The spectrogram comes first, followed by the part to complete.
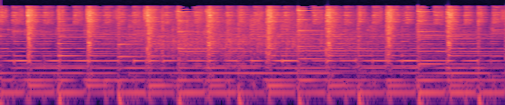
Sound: audience applauds

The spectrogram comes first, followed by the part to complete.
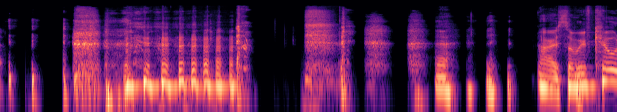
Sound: laughter

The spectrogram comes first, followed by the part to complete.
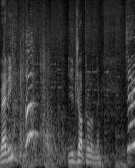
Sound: exclaims

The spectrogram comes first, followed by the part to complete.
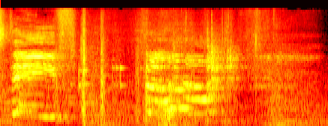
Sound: screams

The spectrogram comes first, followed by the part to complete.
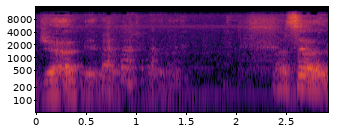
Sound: chuckles

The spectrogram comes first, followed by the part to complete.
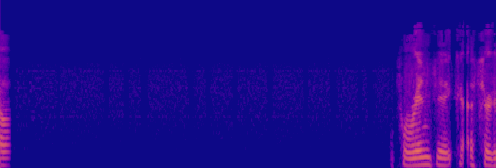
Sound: no audio

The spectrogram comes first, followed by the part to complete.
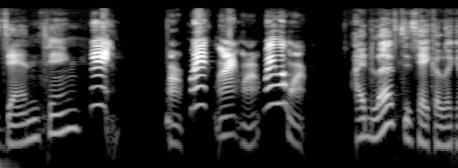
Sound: squawk

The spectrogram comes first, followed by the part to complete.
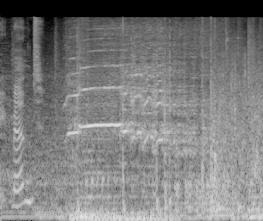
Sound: neighing

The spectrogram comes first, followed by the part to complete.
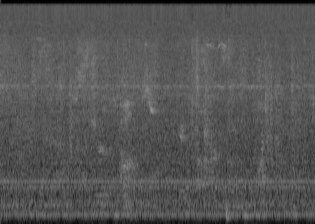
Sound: faintly speaking

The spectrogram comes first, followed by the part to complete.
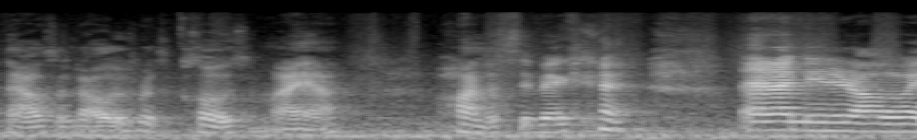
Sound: chuckling

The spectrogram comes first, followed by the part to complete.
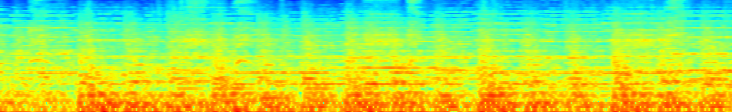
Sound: heavy breathing

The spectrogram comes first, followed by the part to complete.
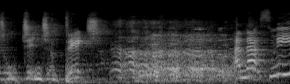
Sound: laughter

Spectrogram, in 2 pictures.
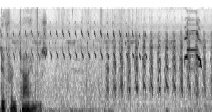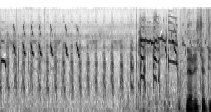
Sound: birds chirping

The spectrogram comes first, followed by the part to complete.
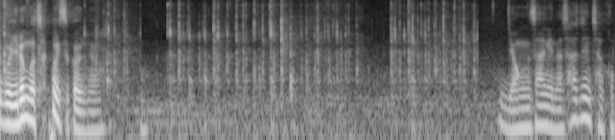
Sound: keyboard ASMR

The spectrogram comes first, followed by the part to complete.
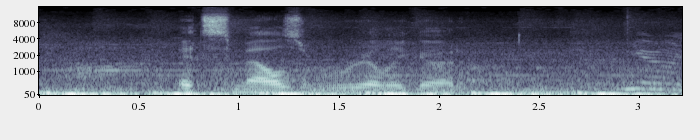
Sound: none

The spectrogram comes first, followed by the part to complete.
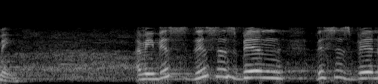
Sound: crowd cheering

